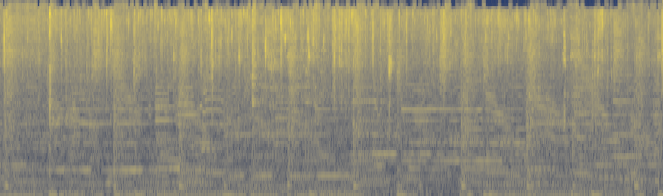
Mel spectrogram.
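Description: A crab and egg omelette sizzles steadily in a hot pan, making a dense, continuous crackle and hiss with small pops throughout and no voices.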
